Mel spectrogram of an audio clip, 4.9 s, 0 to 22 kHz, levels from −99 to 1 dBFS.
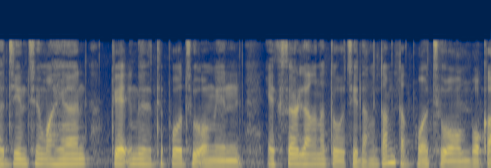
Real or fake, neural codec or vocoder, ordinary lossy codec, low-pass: fake; codec, 16 kHz, 4 kbps, X-Codec, HuBERT features, trained on balanced general audio; none; none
